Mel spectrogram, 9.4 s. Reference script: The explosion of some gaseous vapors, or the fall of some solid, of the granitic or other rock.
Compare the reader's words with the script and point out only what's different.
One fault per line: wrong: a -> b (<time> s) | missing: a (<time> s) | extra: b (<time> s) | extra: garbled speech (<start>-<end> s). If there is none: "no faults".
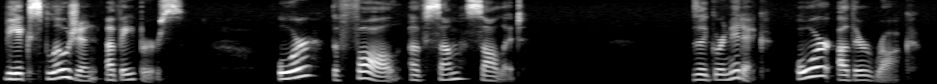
missing: some gaseous (1.2 s)
missing: of (5.2 s)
